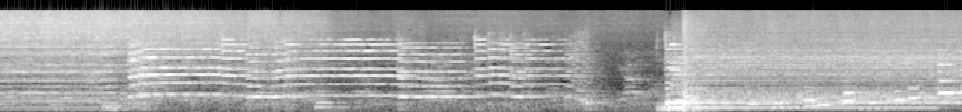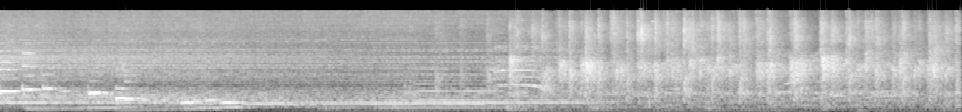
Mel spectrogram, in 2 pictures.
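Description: Hammond organ, electric guitar and drum kit playing the close of a tune: held organ chords, a sudden loud full-band hit about seven seconds in, then organ runs over a held low note. The music stops near the end and applause and clapping follow.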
